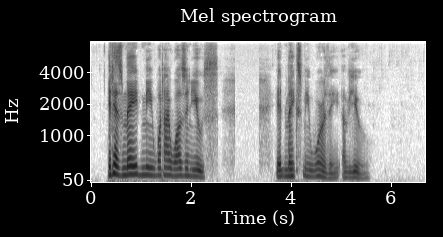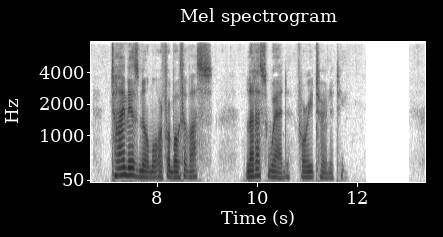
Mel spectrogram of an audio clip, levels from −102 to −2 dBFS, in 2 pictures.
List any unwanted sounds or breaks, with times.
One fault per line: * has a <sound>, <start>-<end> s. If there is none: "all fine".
all fine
